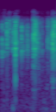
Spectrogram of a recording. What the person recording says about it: shaking it and we want to make sure we hear that noise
